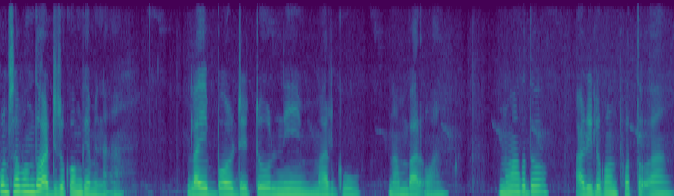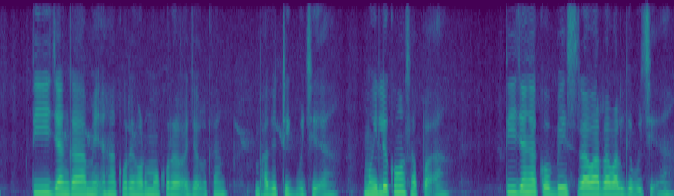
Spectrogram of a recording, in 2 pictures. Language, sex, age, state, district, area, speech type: Santali, female, 30-45, West Bengal, Bankura, rural, spontaneous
